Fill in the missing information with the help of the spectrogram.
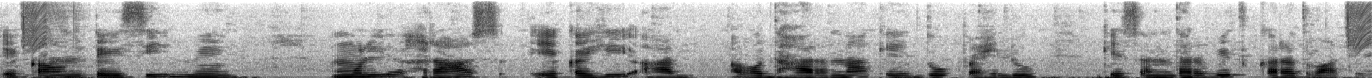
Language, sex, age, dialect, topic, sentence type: Bhojpuri, female, 25-30, Northern, banking, statement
